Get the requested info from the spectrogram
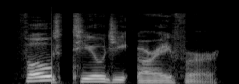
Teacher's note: For instance, in the word photograph, the stress is on the first syllable, pho-to-graph, but in photographer, the stress moves to the second syllable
